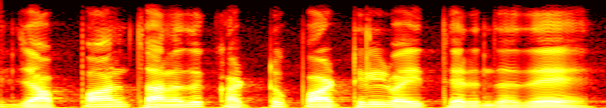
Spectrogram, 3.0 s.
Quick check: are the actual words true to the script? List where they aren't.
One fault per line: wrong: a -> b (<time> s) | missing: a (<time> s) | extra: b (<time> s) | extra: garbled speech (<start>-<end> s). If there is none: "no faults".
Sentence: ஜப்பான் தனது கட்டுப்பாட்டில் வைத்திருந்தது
no faults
